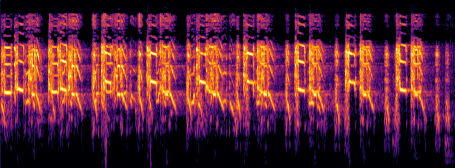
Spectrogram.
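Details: Partridge repeating loud, grating, squawky notes in quick succession, close and clear, non-stop, at nearly two notes per second.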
